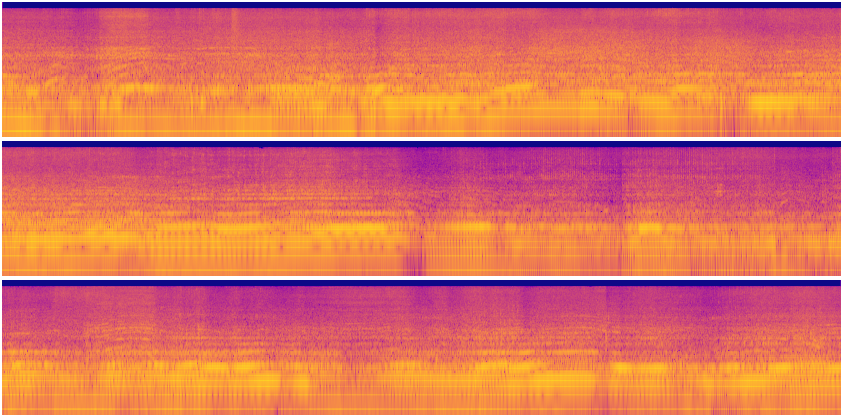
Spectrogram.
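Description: UAZ off-roader's engine revving hard under load in deep mud, its pitch rising and falling again and again every second or two, with a run of quicker blips of the throttle around the middle.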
